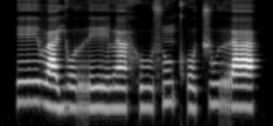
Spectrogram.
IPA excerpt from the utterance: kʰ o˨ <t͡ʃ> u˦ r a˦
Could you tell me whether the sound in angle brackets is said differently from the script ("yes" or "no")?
no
